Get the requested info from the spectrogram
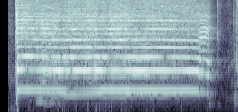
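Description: Several paper party blowers (blowout noisemakers) blown together, giving a loud, steady, buzzy honk in two close pitches. It starts abruptly just after the beginning and holds without a break until it stops at the end.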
